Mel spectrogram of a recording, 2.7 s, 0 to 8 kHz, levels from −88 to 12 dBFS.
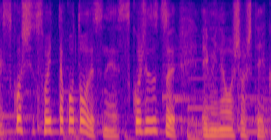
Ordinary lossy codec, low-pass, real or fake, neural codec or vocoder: none; none; real; none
